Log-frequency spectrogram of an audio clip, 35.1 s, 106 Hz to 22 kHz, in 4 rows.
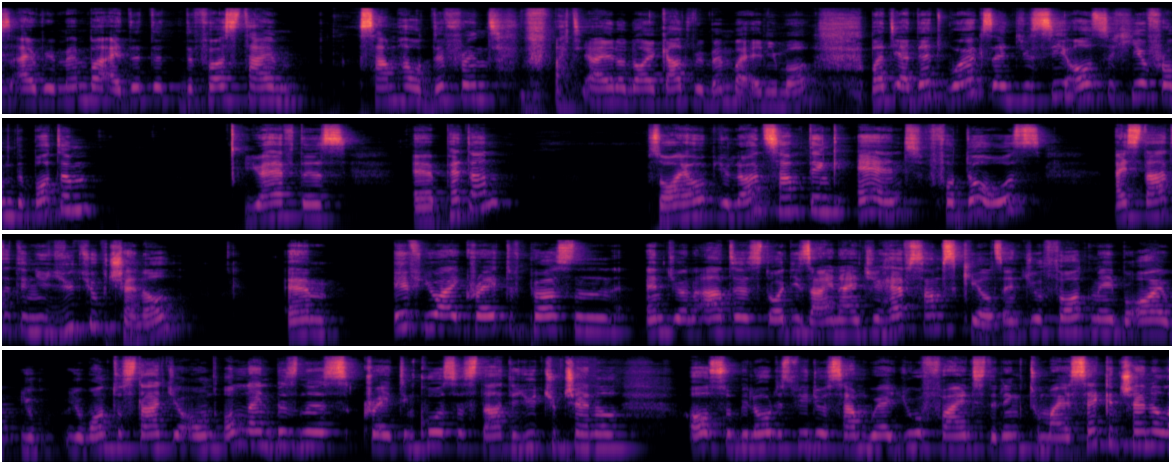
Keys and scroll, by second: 1.8 super+Tab, 3.0 shift+e.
